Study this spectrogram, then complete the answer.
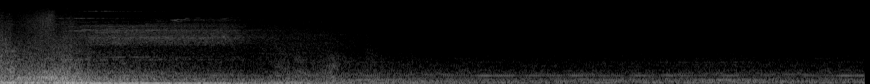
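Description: A triumphant victory fanfare plays and fades.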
